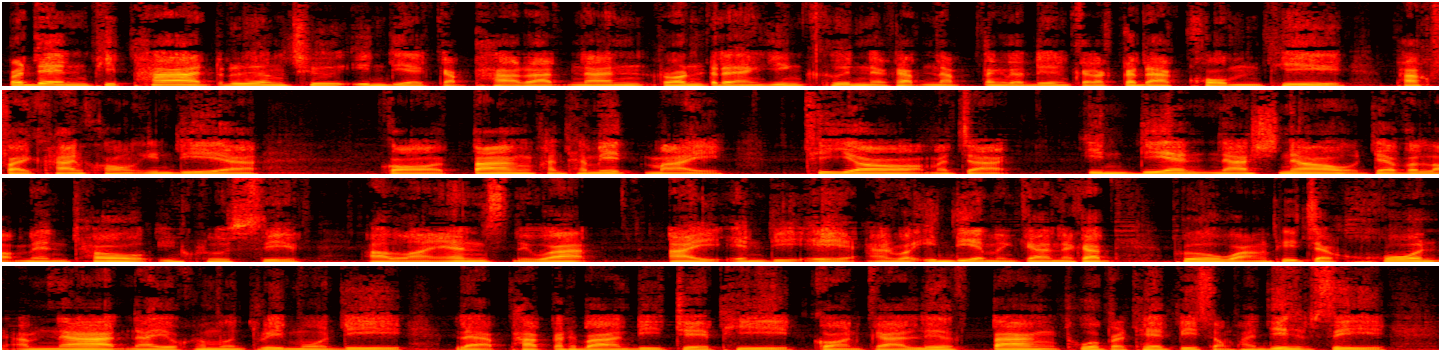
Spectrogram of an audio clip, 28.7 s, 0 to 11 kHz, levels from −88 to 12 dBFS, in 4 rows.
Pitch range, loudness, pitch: 105-135 Hz, -29 LUFS, 120 Hz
